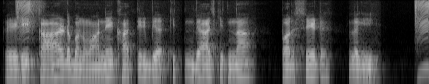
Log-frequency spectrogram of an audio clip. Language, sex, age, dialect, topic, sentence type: Bhojpuri, male, 31-35, Western, banking, question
